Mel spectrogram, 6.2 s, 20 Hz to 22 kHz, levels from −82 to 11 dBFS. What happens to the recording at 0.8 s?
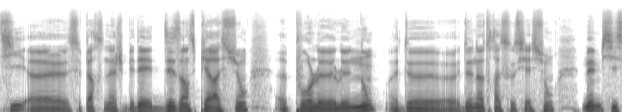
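Nothing goes wrong at 0.8 s; the speech carries on intact through that moment, with no dropout, click or distortion.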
